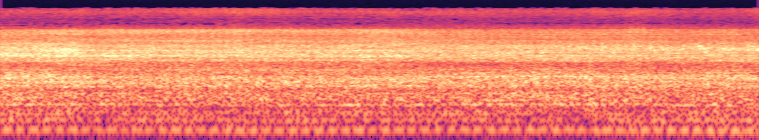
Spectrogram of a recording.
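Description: Tractor-driven wheat thresher running steadily while wheat is fed into it. Its churning mixes with the steady hum of the Massey Ferguson tractor's diesel engine that powers it.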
